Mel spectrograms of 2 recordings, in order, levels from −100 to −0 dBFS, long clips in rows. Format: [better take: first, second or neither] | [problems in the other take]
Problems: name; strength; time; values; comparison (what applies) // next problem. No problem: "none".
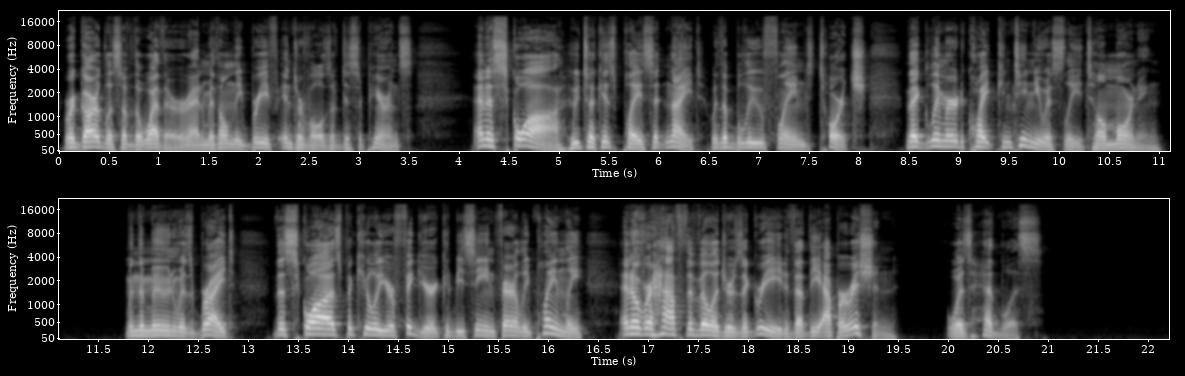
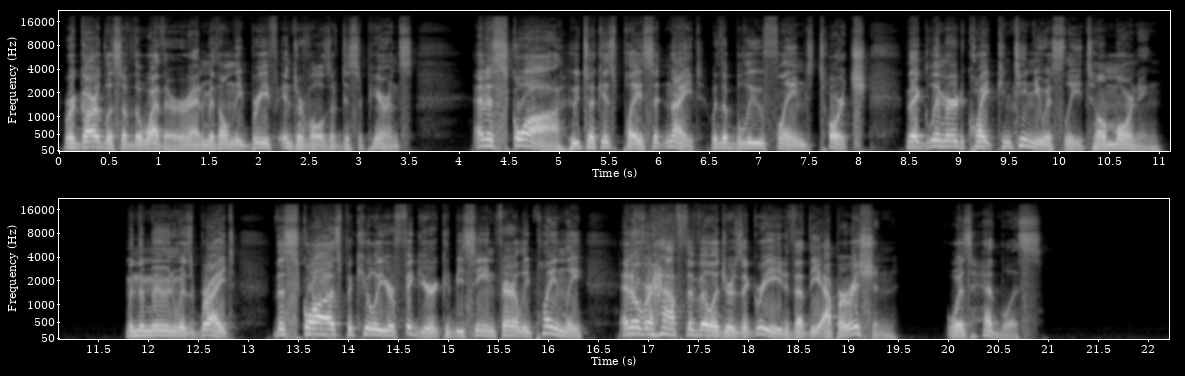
first | distortion; slight; 10 dB below the speech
